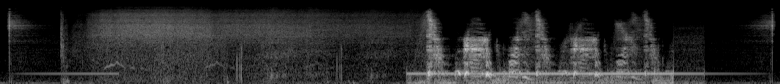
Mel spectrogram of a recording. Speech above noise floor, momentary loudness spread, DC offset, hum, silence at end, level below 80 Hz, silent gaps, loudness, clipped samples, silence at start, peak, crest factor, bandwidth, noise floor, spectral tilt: 25 dB; 21 LU; under 0.1%; none; 0.05 s; -44 dBFS; none; -24 LUFS; under 0.1%; 0 s; -2 dBFS; 26 dB; 16 kHz; -50 dBFS; -2 dB/octave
